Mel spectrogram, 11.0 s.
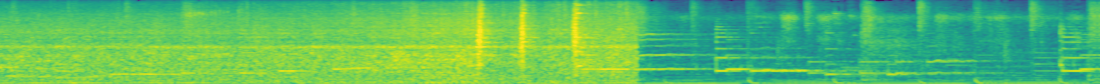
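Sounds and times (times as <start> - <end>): train rumbling on track: 0.0 - 6.5
sharp clacks of train wheels: 3.9 - 6.4.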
